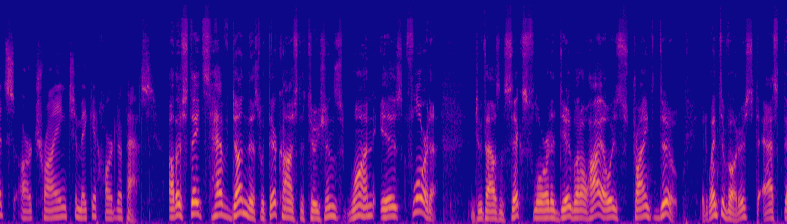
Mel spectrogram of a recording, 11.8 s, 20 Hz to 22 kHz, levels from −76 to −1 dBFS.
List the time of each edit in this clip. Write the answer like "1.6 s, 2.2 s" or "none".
none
